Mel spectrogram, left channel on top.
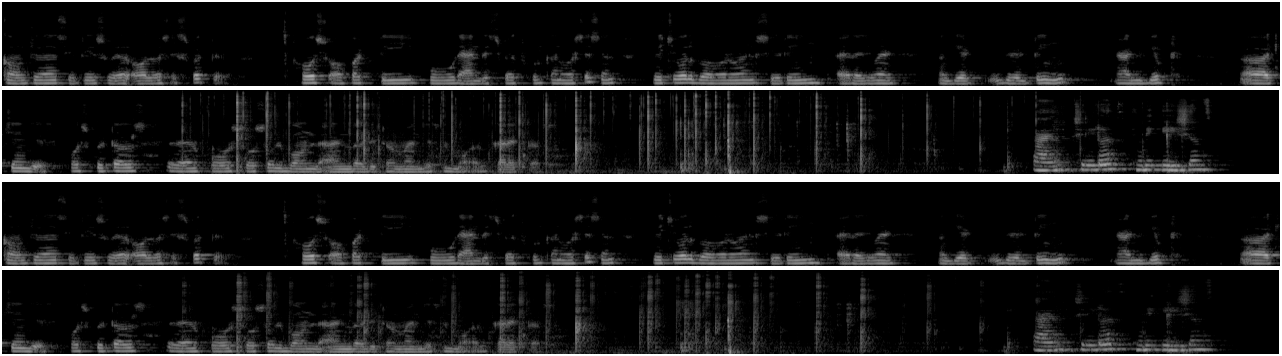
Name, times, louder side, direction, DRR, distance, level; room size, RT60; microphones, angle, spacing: voice 1, 0.0-2.2 3.0-6.2 6.5-8.9 9.4-10.7 11.1-11.8 12.4-18.3, left 1 dB, 10° left, 0.4 m, -37 dB
Fire, 14.5-23.6, left 8 dB, 75° left, 1.2 m, -41 dB
voice 2, 23.1-24.9, left 4 dB, 90° left, 1.3 m, -36 dB
18.0 x 6.9 x 2.7 m
head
